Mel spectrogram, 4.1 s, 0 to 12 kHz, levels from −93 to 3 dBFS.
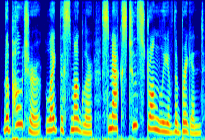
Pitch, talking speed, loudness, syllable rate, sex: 250 Hz, 160 wpm, -19 LUFS, 4.0 syllables/s, female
